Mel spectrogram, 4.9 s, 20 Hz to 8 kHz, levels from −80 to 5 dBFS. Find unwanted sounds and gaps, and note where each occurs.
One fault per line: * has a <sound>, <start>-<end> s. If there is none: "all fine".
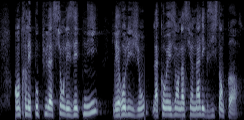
* has a dropout, 2.9-2.9 s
